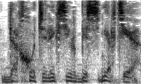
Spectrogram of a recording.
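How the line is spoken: Angry hiss. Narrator (Russian): зло прошипел он

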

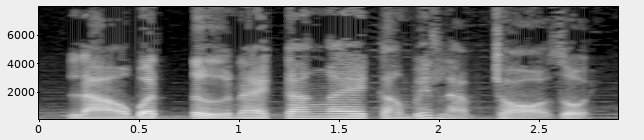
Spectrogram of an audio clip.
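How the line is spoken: Loud smug laughter. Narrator (Vietnamese): Thái Kinh cười lớn, dáng vẻ rất đắc ý

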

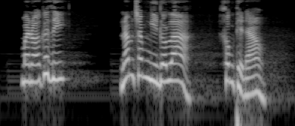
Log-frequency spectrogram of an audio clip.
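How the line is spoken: Loud shout into phone. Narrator (Vietnamese): Kha hét lớn vào trong điện thoại

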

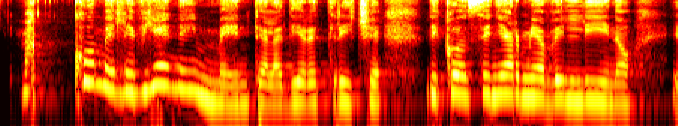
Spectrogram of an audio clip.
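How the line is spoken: Exclaimed. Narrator (Italian): esclamava Ida Torelli, la seconda sorella

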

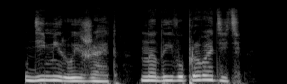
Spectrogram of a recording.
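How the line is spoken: Frightened princess babbling. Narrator (Russian): испуганно пролепетала принцесса

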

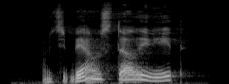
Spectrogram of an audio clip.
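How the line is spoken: Quiet old man's voice. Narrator (Russian): негромко проговорил старик

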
